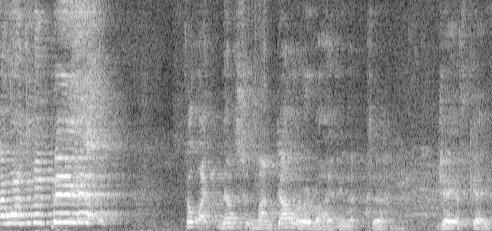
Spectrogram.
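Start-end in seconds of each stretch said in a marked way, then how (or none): 0.0-1.1 very high, loud, demanding shout. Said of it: "So I shouted".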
